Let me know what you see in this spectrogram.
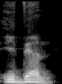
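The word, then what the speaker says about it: Eden: 지난번에 여러분 에덴이죠.이 영어 영어 영어 발음 어떻게 하죠? 이덴이 누구 알죠? 미션인스바 이덴 어 이덴 이덴 그게 에덴이에요.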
